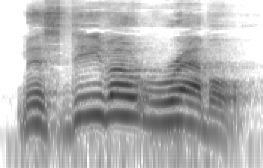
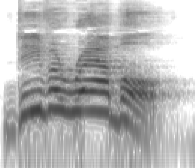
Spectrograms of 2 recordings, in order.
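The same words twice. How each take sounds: First: "Miss Diva Rebel" slow, each word weighed; slow formal. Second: "Diva" jumps up high, then falls; high announcing. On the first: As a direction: spell out "Miss Diva Rebel" slowly and pointedly. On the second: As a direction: call out "Diva Rebel" high and sing-song. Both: Shown as a demonstration. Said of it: "What is this young lady's name?".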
